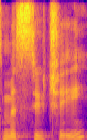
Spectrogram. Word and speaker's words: Masucci: I always say it's Masucci. So it's like Gucci.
